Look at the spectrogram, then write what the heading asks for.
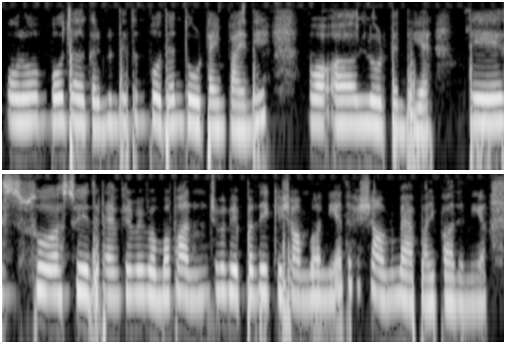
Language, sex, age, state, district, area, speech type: Punjabi, female, 18-30, Punjab, Pathankot, rural, spontaneous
